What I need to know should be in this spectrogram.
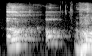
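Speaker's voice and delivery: high, drawn-out wolf howl. Shown as a demonstration. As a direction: throw your head back and howl. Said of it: "so you go".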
